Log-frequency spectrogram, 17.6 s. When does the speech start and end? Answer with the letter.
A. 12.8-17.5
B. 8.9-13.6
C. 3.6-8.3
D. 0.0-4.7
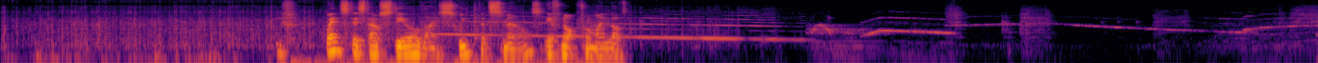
C.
